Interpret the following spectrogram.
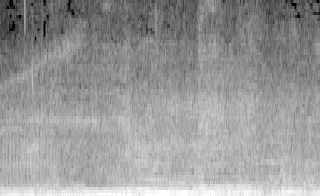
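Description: Drift car engine running at high revs, its note climbing steadily as it accelerates.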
